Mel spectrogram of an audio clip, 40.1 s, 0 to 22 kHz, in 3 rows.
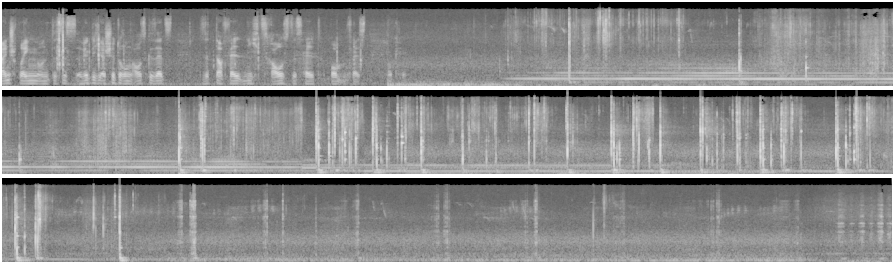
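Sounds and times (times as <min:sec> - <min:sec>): blade scraping wood: 0:07.5 - 0:29.8, 0:37.2 - 0:40.0
knife chopping wood: 0:16.0 - 0:27.5, 0:28.2 - 0:28.8.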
